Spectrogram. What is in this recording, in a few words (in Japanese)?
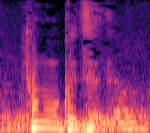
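"tonoguzu", 南山形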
